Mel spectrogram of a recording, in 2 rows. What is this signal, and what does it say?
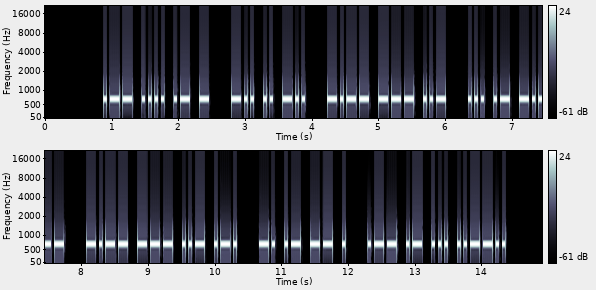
Morse code, heard as a keyed tone, about 25 wpm, 700 Hz. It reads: WHAT DID YOU SAY YOUR NAME WAS?
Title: Sentences from Top 200 Words 25wpm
